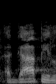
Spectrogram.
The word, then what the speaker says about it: agape: It's a word, if you want to like anglicize it, it's just pronounce it agape love.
